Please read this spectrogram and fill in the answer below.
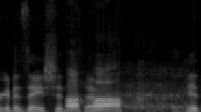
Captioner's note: laughter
